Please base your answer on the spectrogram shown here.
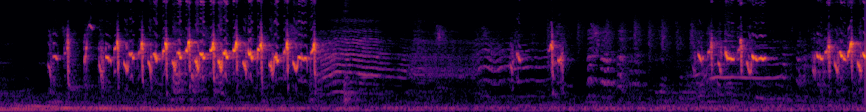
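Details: Energetic gacor song of a trucukan (yellow-vented bulbul), played to provoke rival birds. It opens with a rapid, bubbly chatter and then breaks into scattered short chirps, a brief rattling trill and more scratchy phrases, with low background hum.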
